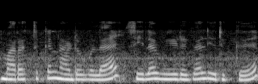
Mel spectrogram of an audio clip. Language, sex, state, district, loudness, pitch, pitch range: Tamil, female, Tamil Nadu, Nilgiris, -11 LUFS, 240 Hz, 230-260 Hz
